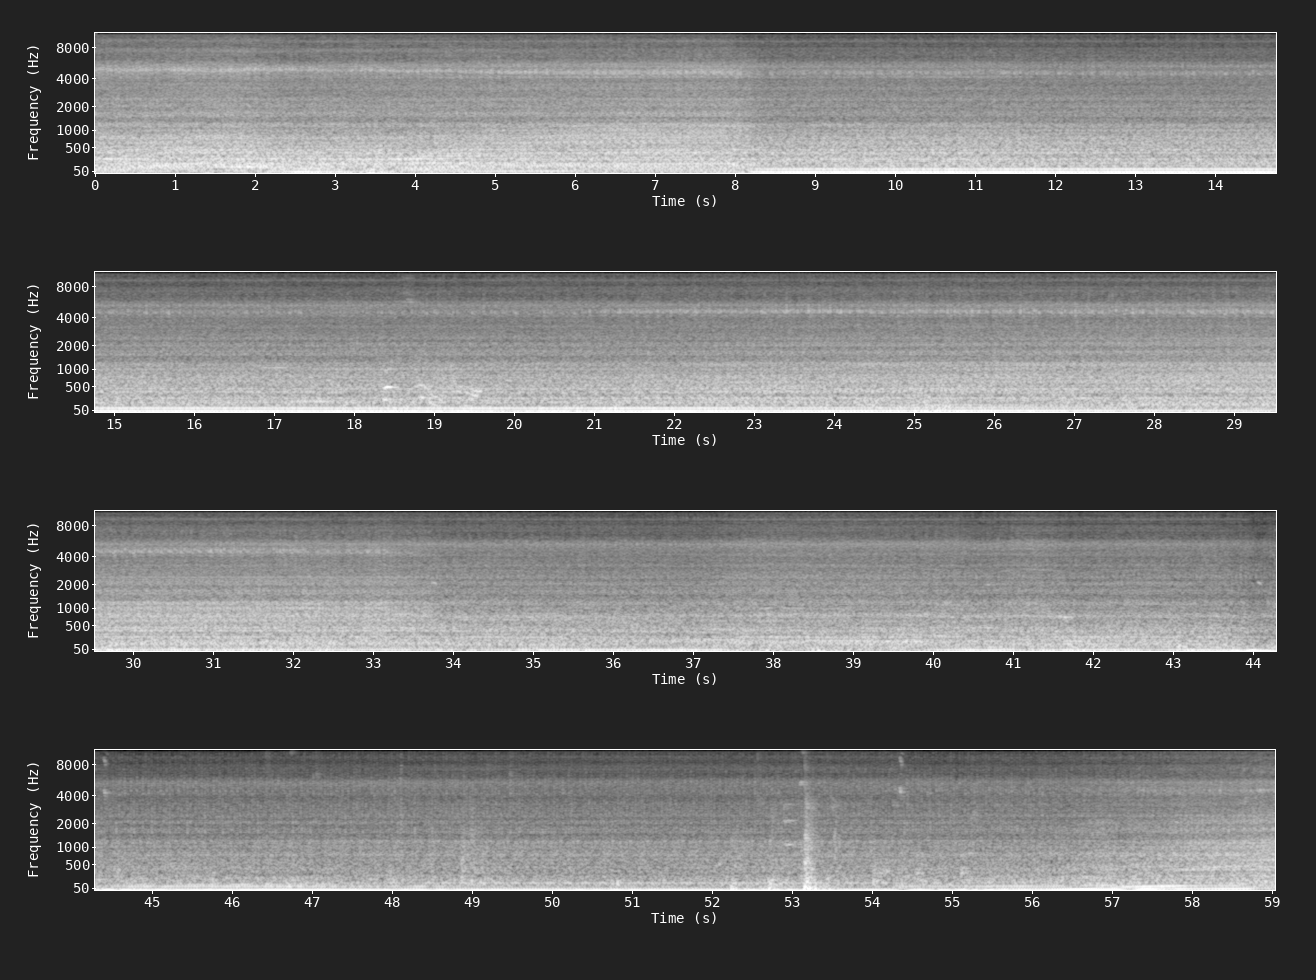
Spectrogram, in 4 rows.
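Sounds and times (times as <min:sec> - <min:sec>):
bus engine running: 0:00.0 - 0:59.0
strong low drone: 0:08.3 - 0:27.6.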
